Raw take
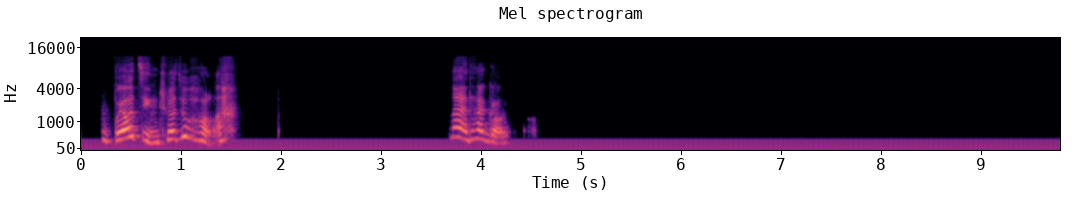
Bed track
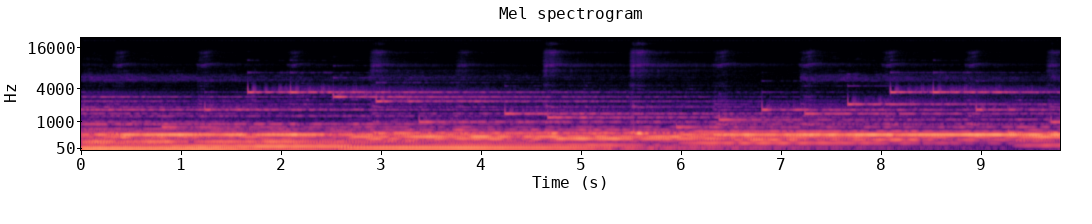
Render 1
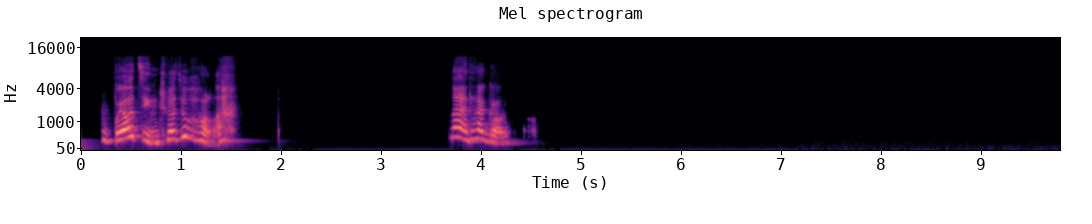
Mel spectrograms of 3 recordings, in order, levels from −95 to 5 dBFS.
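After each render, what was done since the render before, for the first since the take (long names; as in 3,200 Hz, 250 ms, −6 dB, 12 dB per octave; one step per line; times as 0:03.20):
hum removal 60 Hz, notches 4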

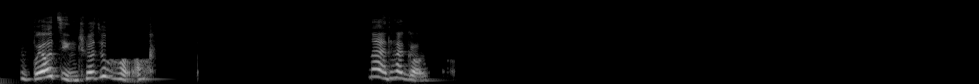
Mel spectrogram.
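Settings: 0:01.06–0:01.50: linear-phase brick-wall low-pass 1,200 Hz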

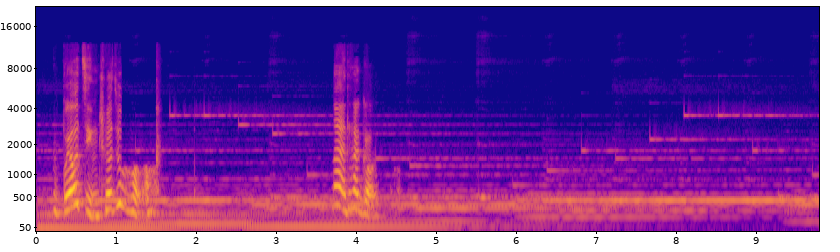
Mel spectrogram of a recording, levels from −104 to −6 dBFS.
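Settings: mix in bed track −19.5 dB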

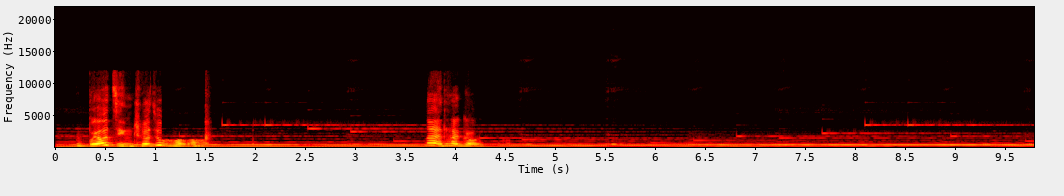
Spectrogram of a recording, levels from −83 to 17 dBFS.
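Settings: level +8.5 dB
brickwall limiter −1 dBFS, peak gain reduction 1.5 dB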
